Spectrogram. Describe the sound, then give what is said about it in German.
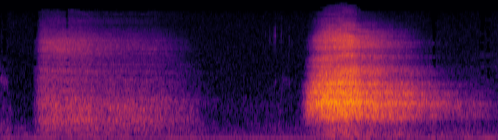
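A slow, deep inhale followed by a longer, stronger exhale during a guided memory exercise, breathy, with no talking; the outbreath is louder and fades gradually like a sigh. “Atmet ihr nochmal tief durch.”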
